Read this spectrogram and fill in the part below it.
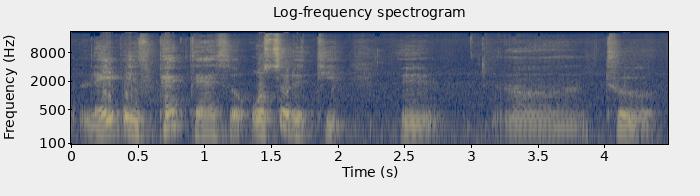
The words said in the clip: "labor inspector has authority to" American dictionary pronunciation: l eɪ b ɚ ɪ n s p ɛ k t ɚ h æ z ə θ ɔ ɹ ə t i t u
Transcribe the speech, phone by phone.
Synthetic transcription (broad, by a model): l eɪ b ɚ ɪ n s p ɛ k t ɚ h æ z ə s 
